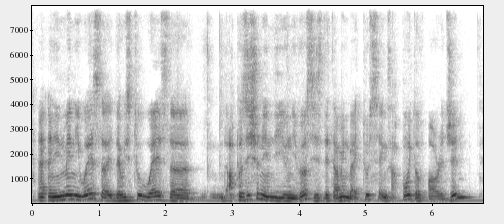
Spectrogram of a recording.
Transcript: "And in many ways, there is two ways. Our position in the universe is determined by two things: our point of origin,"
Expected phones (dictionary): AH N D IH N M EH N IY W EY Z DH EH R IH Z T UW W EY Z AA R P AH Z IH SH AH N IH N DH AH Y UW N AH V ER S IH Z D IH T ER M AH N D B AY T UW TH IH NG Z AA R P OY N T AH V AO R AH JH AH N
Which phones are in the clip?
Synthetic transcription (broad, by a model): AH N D IH N M EH N IY W EY Z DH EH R IH Z T UW W EY Z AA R P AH Z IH SH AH N IH N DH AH Y UW N AH V ER S IH Z D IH T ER M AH N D B AY T UW S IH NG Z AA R P OY N T AH V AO R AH JH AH N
